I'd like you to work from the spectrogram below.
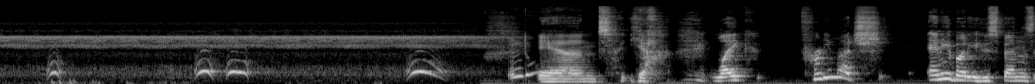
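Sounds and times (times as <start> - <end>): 
California spotted owl hooting in the Sierra Nevada California: 0.0 - 5.2
steady high insect drone at night: 0.0 - 5.7
speech: 5.4 - 10.3.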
